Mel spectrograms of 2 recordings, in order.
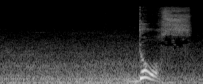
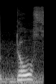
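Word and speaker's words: Dolce: Dos and Gabbana. Yes, I know that's how you don't pronounce those, but that's how I choose to pronounce it. Let's go to Dulce and Gabbana.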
